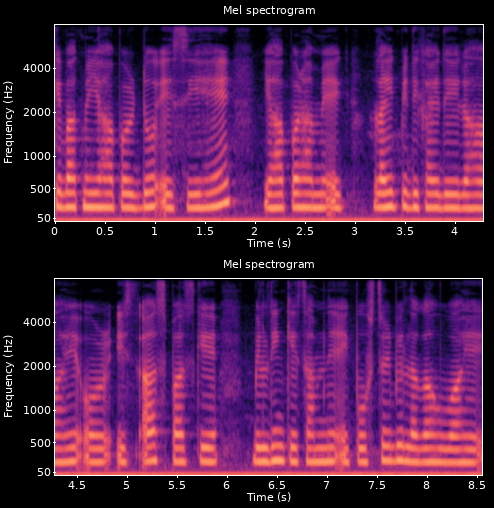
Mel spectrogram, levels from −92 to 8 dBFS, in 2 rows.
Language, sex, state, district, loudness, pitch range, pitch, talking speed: Hindi, female, Arunachal Pradesh, Papum Pare, -17 LUFS, 205-220 Hz, 210 Hz, 210 wpm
